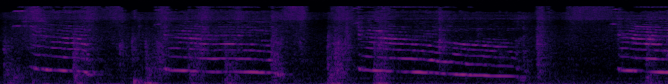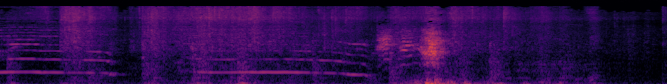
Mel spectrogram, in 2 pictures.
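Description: Dog whining in five long, high calls, each falling in pitch: it whines because it is kept away from its owner. A loud thump about eight seconds in.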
